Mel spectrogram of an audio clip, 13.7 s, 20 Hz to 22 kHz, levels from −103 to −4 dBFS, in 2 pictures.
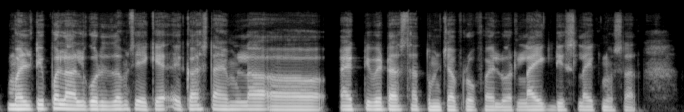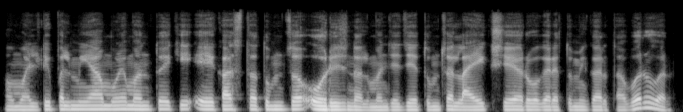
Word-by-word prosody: Multiple 145 +2 +4
algorithms 135 0 +2
एकाच 135 +1 -2
टाईमला 130 -1 0 0.8
अ, - - +1
activate 125 0 0
असतात 125 0 0
तुमच्या 115 0 0
प्रोफाइलवर 110 -1 -3
लाइक 115 0 -1
डिसलाइकनुसार. 110 -3 -6 0.7
मल्टिपल 115 +3 -1
मी 130 0 +1
यामुळे 130 0 +2
म्हणतोय, 130 0 +1
की 140 +2 -4 0.2
एक 130 0 +1
असतं 130 +1 0
तुमचं 125 0 +1
ओरिजिनल 120 -5 +4
म्हणजे 110 +1 -1
जे 115 +1 0
तुमचं 115 +2 -1
लाइक, 115 0 +1
शेअर 120 -1 0
वगैरे 115 0 +1
तुम्ही 115 -1 -2
करता 105 -1 -4
बरोबर, 150 - 0
125 Hz, 125 wpm, -24 LUFS, 115-130 Hz, 0.8 s, मल्टिपल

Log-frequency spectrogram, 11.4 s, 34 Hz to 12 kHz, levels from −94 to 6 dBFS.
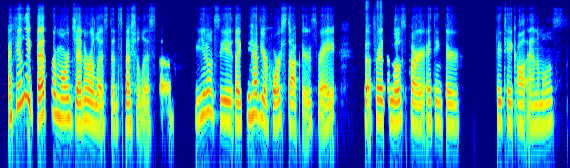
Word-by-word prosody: I 200 - +3
feel 320 - +3
like 380 -5 +4
vets 210 +5 +8
are 230 - +2
more 200 -2 +2
generalist 170 -4 +1
than 150 - -7
specialist 160 0 -4
though. 300 -6 -6 0.5
You 195 +6 -2
don't 245 -3 -1
see 185 -4 0
it 170 - -7
like, 165 -1 +2
you 205 - -1
have 225 -1 +4
your 180 -5 +3
horse 170 +4 +1
doctors, 165 +1 -2
right? - - -3 0.5
But - - +1
for 190 -1 +2
the 180 - +2
most 180 +2 +1
part, 160 -3 0
I 175 - +1
think 175 -2 -7
they're 160 0 -4 0.7
they 175 -1 -1
take 170 -1 -4
all 160 -1 0
animals. 160 +4 -8
175 Hz, 175 wpm, -23 LUFS, 165-200 Hz, 0.7 s, vets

